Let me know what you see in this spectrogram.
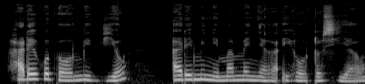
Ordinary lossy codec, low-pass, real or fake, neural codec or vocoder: none; none; fake; vocoder, 44.1 kHz, 128 mel bands every 512 samples, BigVGAN v2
